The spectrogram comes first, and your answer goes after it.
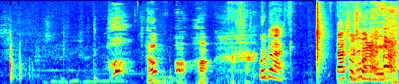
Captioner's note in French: halète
